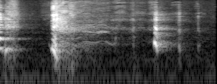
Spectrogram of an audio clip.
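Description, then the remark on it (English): A breathy intake leads into a sudden, loud sneeze with a trailing exhale, then a second, shorter and quieter sneeze about a second later. No talking. “That sneeze made me like heave.”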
